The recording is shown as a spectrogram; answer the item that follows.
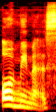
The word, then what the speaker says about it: ominous: O-M-I-N-O-U-S. Do you say, is it I would say like ominous. Is that the correct pronunciation, Willice?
